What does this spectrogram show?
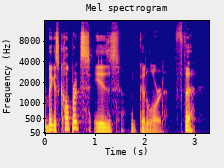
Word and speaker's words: phthalates: culprits is good Lord phthalates phthalates I think the pH is silent phthalates a chemical found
